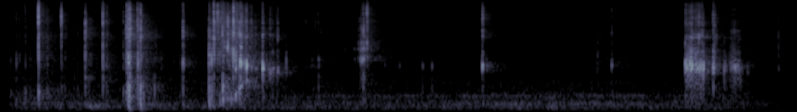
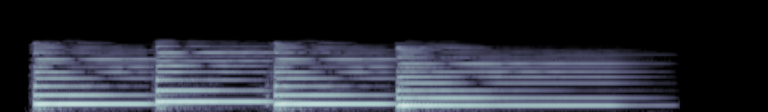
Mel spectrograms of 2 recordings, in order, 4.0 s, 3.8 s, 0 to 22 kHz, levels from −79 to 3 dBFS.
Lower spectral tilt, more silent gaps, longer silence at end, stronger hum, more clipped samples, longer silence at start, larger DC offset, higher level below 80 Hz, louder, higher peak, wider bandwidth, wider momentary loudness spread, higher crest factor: second, 1 dB/octave vs -8.5 dB/octave; neither; second, 0.3 s vs 0.55 s; neither; neither; about the same, 0.05 s vs 0.15 s; neither; second, under -90 dBFS vs -58 dBFS; second, -36 LUFS vs -16 LUFS; second, -6 dBFS vs -2 dBFS; first, over 20 kHz vs 5 kHz; first, 15 LU vs 10 LU; first, 36 dB vs 14 dB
